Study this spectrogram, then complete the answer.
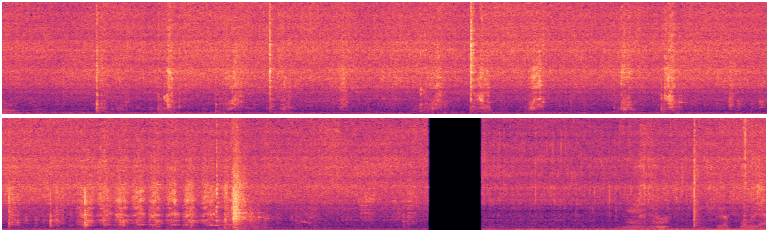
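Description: Lechon and mushrooms fry in a pan, a continuous close sizzle broken by repeated scraping stirs of a utensil against the pan, with a brief dropout near the end.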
